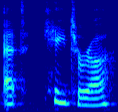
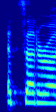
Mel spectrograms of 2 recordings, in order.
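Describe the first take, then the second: First: It has the classical Latin pronunciation. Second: It has the familiar English pronunciation. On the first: "it's actually et caetera" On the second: "Et cetera is not how you pronounce it in Latin"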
